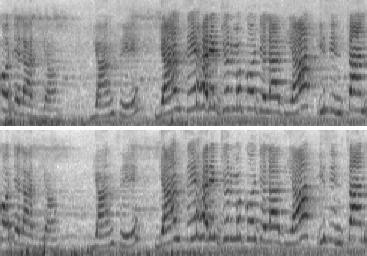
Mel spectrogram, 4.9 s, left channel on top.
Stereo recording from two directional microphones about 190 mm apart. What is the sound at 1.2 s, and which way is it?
Speech, 15° right (ahead or behind).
